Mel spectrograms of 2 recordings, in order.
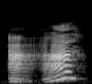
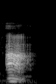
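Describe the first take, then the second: First: "ah" dropping low, then climbing back up; drawn-out "ah" with a down-then-up contour; dipping tone. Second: "ah" falling low without coming back up; short "ah" with a downward pitch only. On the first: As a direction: dip deep on "ah" and come up. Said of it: "third tone is a dipping tone". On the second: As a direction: let "ah" sink and stay down. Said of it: "It's just a low falling tone". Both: Shown as a demonstration.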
